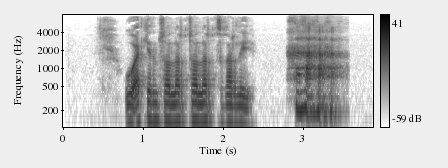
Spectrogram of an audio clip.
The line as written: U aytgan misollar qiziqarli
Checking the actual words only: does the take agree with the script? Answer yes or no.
no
